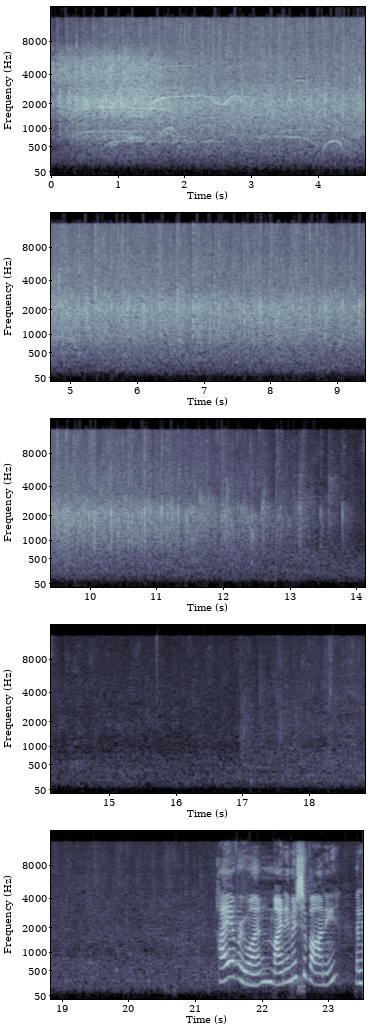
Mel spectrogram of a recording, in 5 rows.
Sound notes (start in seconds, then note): 3.4 applause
